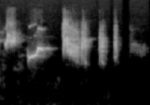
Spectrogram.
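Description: Small birds chirp and tweet outdoors in a residential neighborhood, a quick run of short bright calls and a trill, faint and at some distance in otherwise quiet surroundings.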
